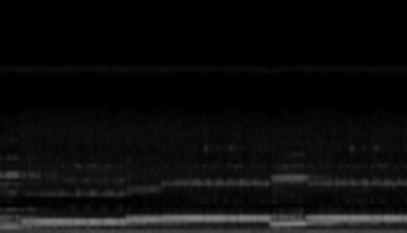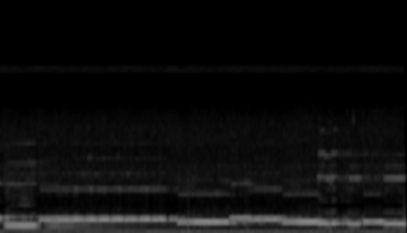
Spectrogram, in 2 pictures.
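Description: A solo bamboo flute, played by the Buddha, plays a slow, breathy melody of sustained notes that glide between pitches, soft and steady over a faint low hum, with no voices.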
